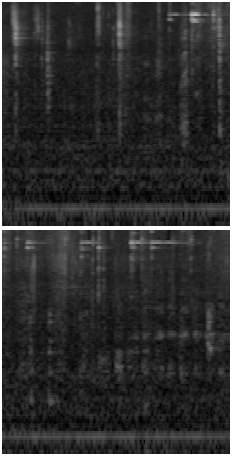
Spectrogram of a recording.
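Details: Labrador Retriever puppies at play, panting in quick, soft, breathy bursts repeated through the recording, with a steady low hum in the background.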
